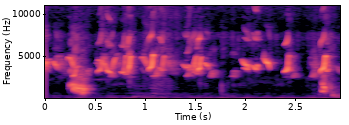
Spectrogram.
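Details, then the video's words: Chicks drinking water peep in short, high, downslurred notes, several at once, with a loud splashy knock at the start and another at the end. "Adorable Baby Chicks Quenching Thirst Chicks Sound Effects For Kids"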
